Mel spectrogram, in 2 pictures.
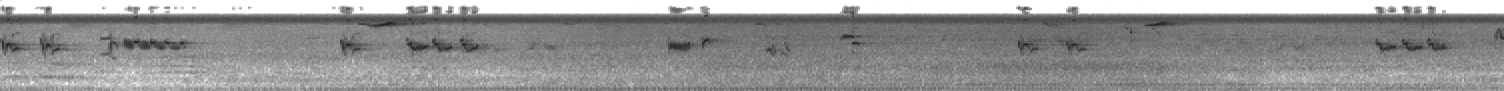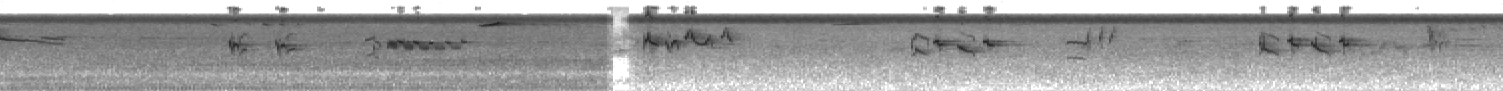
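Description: A forest bird calling in short, quick chirping phrases, repeated every second or two, over a steady high-pitched drone.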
